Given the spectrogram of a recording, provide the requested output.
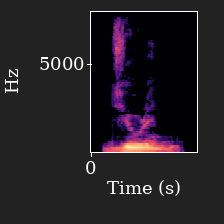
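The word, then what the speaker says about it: Judewin: Next, mm, now her friend Judwin, her friend Judin, you will pronounce Judin. You will pronounce it Judin.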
